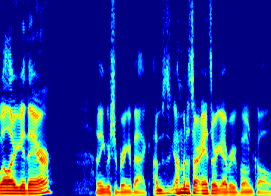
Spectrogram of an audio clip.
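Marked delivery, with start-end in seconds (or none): 0.0-0.8 snooty, talking-down, condescending sarcastic tone. Describing how early phone calls were answered, in mock-condescending sarcasm. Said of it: "sarcasm, just so condescending".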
